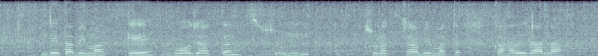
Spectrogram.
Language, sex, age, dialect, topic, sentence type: Bhojpuri, female, 18-24, Northern, banking, statement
